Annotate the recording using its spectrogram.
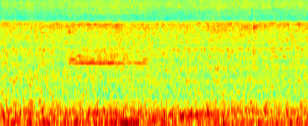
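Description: Steady street traffic noise from motorcycle and car engines, with a thick stream of milk poured from a steel churn splashing into a large steel pan of milk.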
